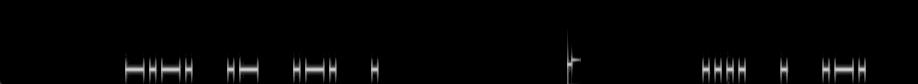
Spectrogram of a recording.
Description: Morse code, heard as a keyed tone, about 20 wpm, spaced as for 14 wpm, 700 Hz. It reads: CARE HER
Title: 2x Character Spacing - Top 500 Words - 20wpm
